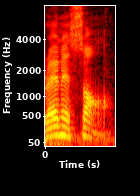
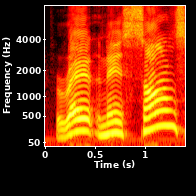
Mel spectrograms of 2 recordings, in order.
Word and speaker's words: Renaissance: आज का हमारा आखिरी शब्द रेनेसां. रेनेसां? नो सर, इसका करेक्ट प्रोनाउंसिएशन रेनेसांस है सर.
